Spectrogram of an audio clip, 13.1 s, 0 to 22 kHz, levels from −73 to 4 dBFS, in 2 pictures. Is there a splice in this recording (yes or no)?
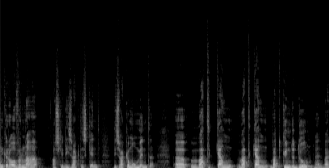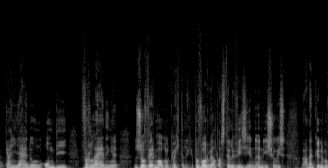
no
